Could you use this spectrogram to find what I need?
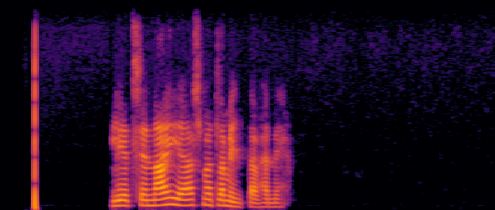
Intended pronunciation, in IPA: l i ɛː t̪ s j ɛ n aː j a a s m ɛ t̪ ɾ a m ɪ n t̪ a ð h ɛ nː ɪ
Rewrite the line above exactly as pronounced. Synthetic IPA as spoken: l j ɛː t̪ s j ɛ n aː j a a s m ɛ t̪ l a m ɪ n t̪ a v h ɛ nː ɪ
